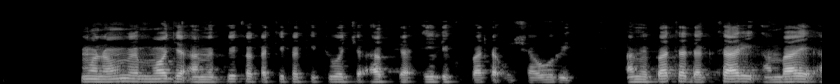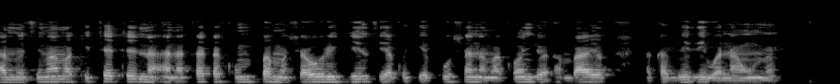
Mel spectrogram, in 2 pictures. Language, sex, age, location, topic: Swahili, male, 36-49, Wajir, health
